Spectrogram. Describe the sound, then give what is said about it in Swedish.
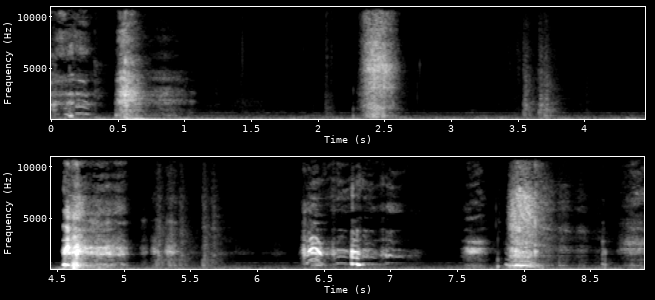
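Quiet crying, with shaky gasping breaths and sniffles coming in uneven bursts every second or two, and occasional soft whimpers between them. No words are spoken. “nu gråter vi igen.”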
